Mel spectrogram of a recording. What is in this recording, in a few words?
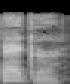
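"beggar", US English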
